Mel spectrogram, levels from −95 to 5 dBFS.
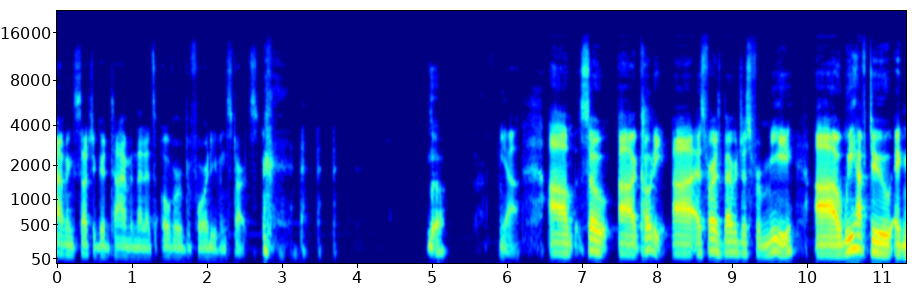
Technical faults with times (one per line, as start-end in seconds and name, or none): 6.56-11.32 automatic gain rising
